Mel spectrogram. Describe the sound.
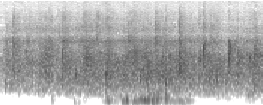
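Audience applause welcomes a guest to the stage at a church service, a dense, steady wash of many hands clapping that holds at an even loudness throughout without any voices.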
